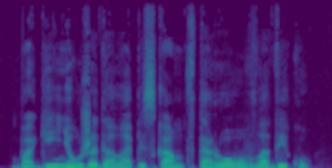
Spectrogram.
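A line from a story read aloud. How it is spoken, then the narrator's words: Quiet rumble. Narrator (Russian): тихо пророкотал Нории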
